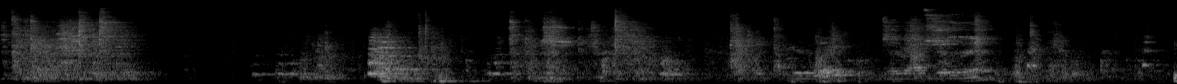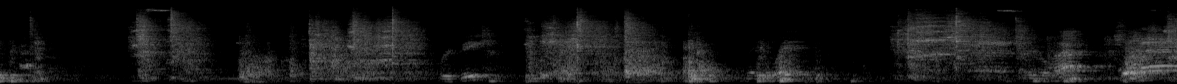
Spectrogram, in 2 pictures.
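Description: Sheep being worked through a pen into a wooden handling chute: scattered bleating-like calls mixed with repeated clattering and knocking of hooves, gates and panels.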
